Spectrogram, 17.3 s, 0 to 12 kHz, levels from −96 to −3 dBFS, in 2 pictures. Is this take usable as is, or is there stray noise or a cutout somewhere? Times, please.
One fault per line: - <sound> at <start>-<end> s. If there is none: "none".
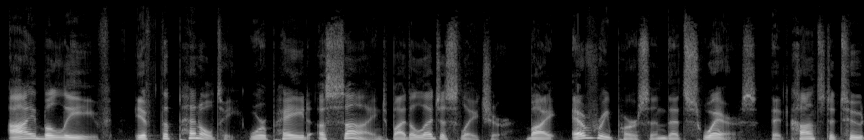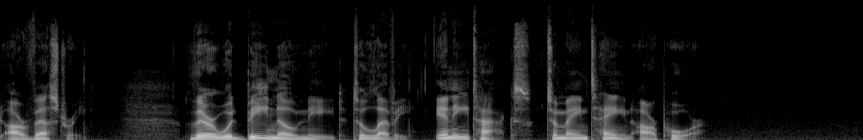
none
